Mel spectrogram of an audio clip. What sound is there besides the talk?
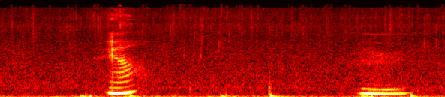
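rain falling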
